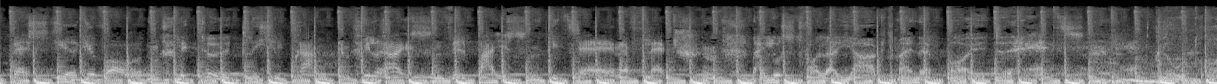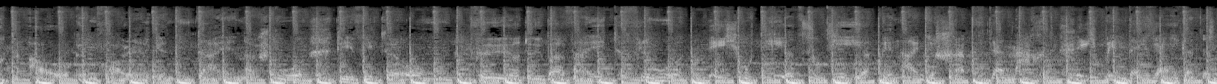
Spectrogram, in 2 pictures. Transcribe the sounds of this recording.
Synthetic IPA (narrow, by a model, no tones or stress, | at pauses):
b̥ɛstiɐɡəvɔʁdn̩mɪtʰːøːtʰlɪçən̩fʁa̰ŋkn̩vɪlʁaɪsn̩vɪlb̥a̰ɪsn̩d̥iːt͡sɛ̰ːnəflɛ̰t͡ʃn̩maɪnlʊstfɔlɐjaːktmaɪnəb̥ɔʏtʰəhɛt͡sn̩ɡ̥luːtʰʊntʔaʊɡənfɔlɡənɪnd̥aɪnɐ̰ʃpuːɐd̥iːvɪtʰəʁʊŋfyːtʔyːbɐvaɪtʰəfluːɐʔɪçmʊtʰiːʁt͡sutʰiːb̥ɪnʔaɪnɡəʃœp͡fd̥eːɐnaχtʔɪçb̥ɪndeːɐjɛːɡɐdɛs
